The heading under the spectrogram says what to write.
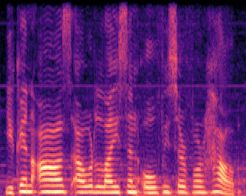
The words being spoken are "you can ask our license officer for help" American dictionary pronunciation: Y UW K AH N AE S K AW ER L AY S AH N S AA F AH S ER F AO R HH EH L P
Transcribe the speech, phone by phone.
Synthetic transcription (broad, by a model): Y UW K AH N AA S AW ER L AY S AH N AA F AH S ER F AO R HH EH L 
